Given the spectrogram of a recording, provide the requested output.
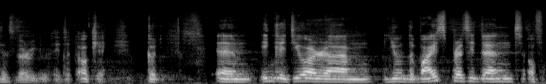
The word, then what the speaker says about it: Ingrid: In Danish, it's Ingrid. Ingrid. In Norwegian, it's Ingrid. Okay. Not Danish. For this Ingel, we had in German to offer Inge. It is very related. Okay, good. Ingrid, you're the vice president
